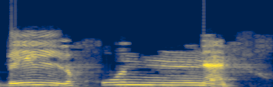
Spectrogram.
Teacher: خا ہیوی ہے، نون کے اوپر غنہ کریں گے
